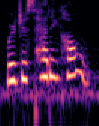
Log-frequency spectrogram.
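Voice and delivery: put-on high, chirpy young boy; kid's voice. A narrator's reading. Kid answers stranger in story.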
